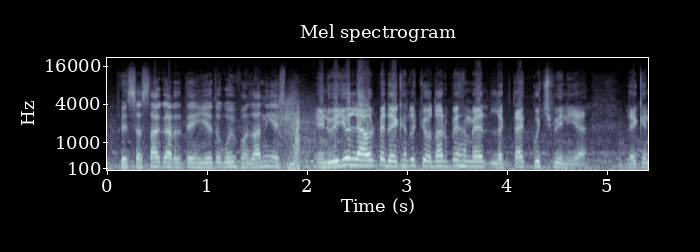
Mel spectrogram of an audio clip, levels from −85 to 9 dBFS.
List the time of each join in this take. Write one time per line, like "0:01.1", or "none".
0:02.0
